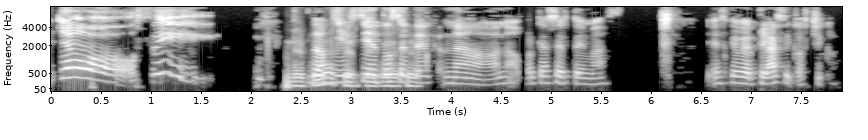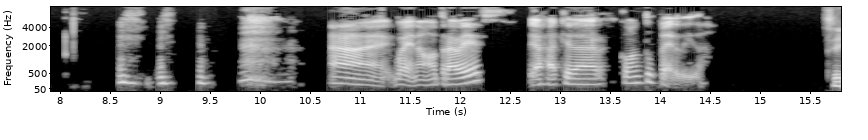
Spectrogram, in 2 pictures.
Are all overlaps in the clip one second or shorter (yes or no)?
no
